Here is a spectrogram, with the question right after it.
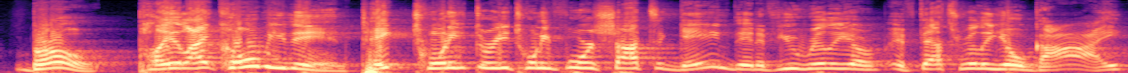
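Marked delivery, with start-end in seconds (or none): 0.1-2.6 annoyed. Real, not acted. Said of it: "it just makes me mad".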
